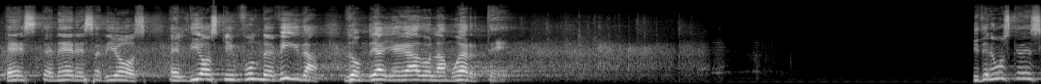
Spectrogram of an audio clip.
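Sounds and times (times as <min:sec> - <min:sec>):
speech: 0:00.0 - 0:05.2, 0:09.8 - 0:10.3
crowd applauding: 0:00.0 - 0:07.4.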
